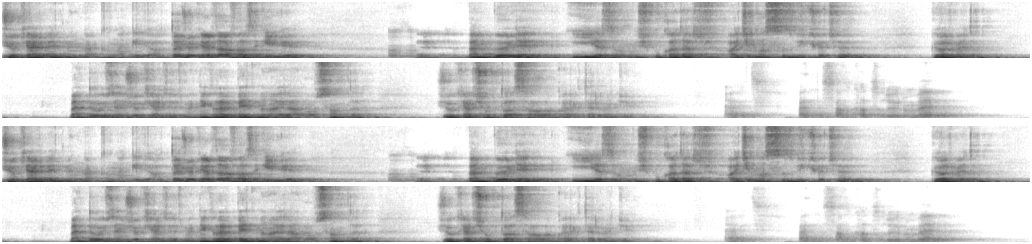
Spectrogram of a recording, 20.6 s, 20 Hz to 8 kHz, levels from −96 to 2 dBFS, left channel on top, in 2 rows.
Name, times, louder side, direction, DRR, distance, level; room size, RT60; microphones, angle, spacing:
voice 1, 0.0-3.1 4.1-8.6 9.3-10.0 11.0-14.0 14.7-16.6, right 1 dB, 10° right, 1 dB, 2.4 m, -23 dB
voice 2, 3.9-4.2 17.5-17.9 18.2-19.6, left 1 dB, 65° left, 0 dB, 5.1 m, -48 dB
28.5 x 12.0 x 9.2 m, 1.1 s
head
